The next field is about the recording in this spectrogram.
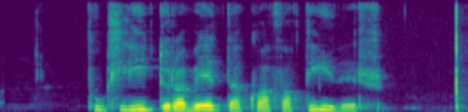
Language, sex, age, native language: Icelandic, male, 11, Icelandic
